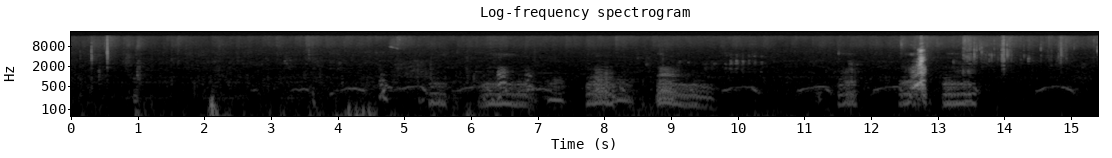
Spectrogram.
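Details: Kangal pups aged 33 days, raised on a dog farm with extra formula and goat milk. Soft, arched, moaning whimpers repeat steadily, mixed with low grumbling growls and one sharp high squeal, over a faint background hum.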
